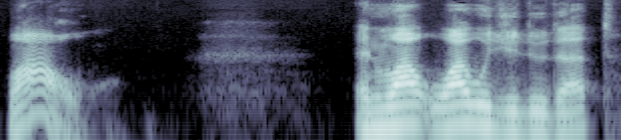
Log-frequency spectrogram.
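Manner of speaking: usual speaking voice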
